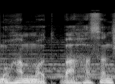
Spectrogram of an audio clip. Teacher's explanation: কণ্ঠনালীর মাঝখান থেকে বাতাস চেপে হলক থেকে উচ্চারণ করতে হয়, যেমন মুহাম্মদ বা হাসান শব্দের হ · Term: বড় হা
